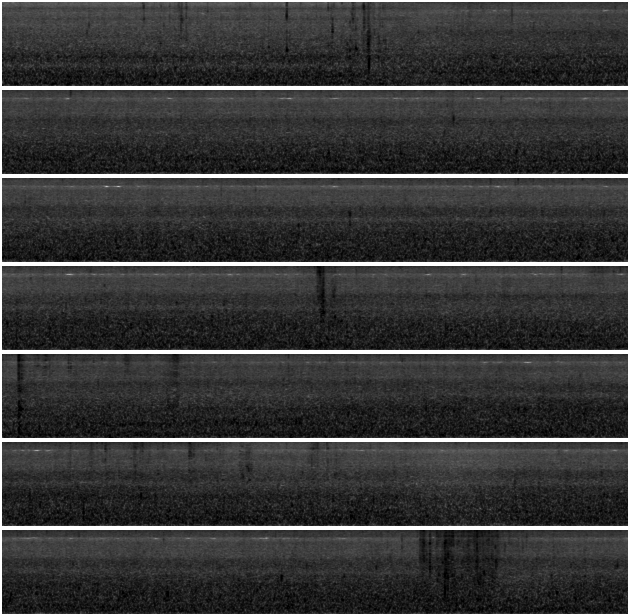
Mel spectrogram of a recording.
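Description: Small creek's water running over rocks: a steady rush, with a few faint clicks scattered through it.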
